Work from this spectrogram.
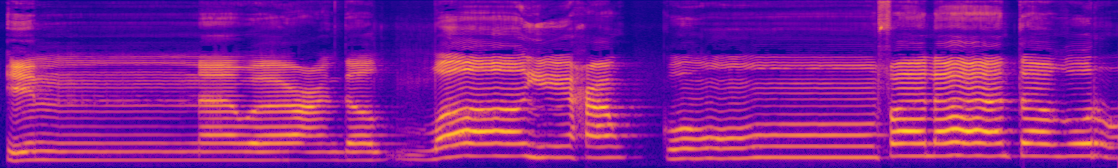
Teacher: tanwin bertemu dengan Fa cara bacanya samar didengungkan dua ketuk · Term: ikhfa Hakiki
